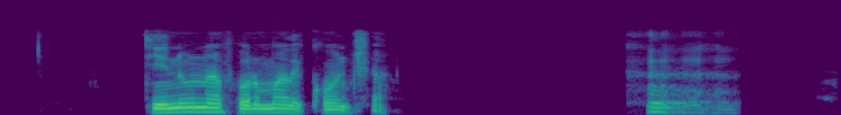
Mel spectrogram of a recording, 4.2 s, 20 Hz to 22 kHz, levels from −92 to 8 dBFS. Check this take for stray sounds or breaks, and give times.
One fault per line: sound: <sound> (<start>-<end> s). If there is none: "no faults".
sound: laugh (3.1-3.7 s)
